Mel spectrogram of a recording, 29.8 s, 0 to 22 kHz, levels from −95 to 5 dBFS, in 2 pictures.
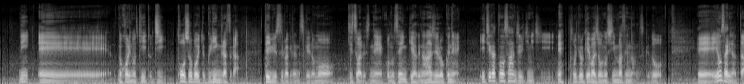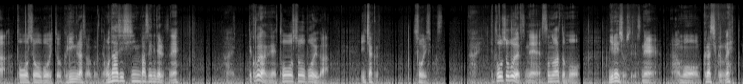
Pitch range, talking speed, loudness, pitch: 95-150 Hz, 310 characters per minute, -22 LUFS, 115 Hz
